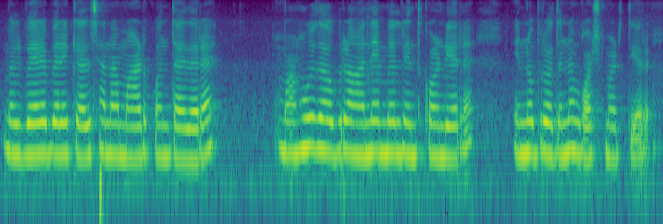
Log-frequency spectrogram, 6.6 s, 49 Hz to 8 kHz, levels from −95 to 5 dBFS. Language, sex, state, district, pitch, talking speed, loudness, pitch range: Kannada, female, Karnataka, Shimoga, 245 Hz, 125 wpm, -14 LUFS, 230-250 Hz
